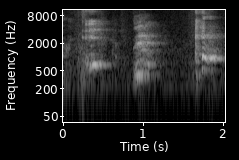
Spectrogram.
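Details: Three quick voiced catches within two seconds, sounding like a baby's hiccups with a laugh-like quality; infant hiccups.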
